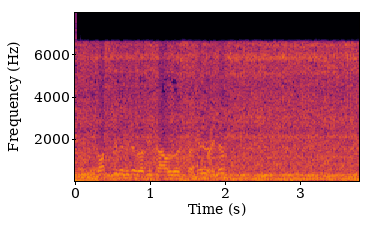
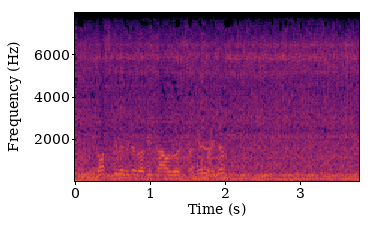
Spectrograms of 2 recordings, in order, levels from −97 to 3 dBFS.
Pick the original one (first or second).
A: first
